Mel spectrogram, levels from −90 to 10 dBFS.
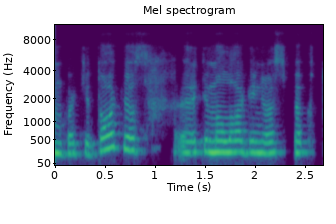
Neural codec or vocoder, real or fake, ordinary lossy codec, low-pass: codec, 16 kHz, 4.8 kbps, FACodec; fake; Opus, 16 kbps; 7.2 kHz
